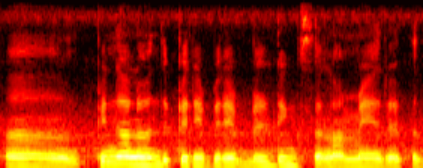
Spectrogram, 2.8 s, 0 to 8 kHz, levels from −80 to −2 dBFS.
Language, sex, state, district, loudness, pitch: Tamil, female, Tamil Nadu, Kanyakumari, -15 LUFS, 180 Hz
